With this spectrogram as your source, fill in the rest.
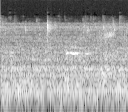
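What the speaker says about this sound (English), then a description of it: "I'm running my hand in the sink under the water" Tap water runs into a sink and splashes over a hand, a close, steady rushing hiss with small drip-like accents throughout, and no talking.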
